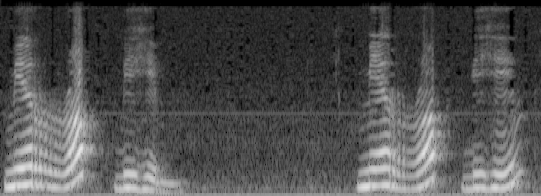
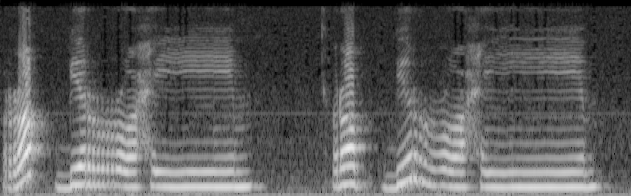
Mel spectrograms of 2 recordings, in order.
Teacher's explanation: Maka hukumnya ialah idgham bila gunnah, dibaca dengan tidak dengung.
